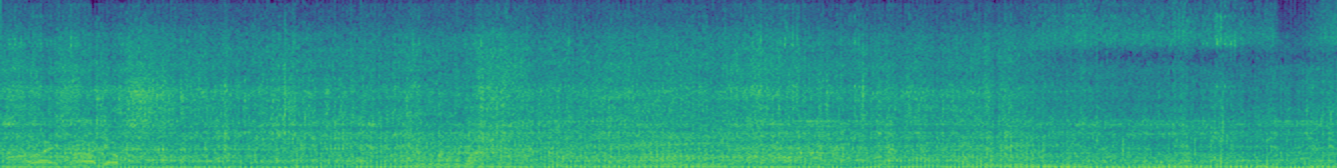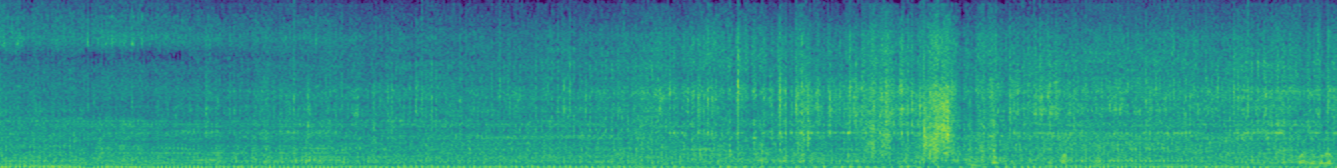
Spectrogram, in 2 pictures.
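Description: A motorcycle engine runs steadily as the bike is brought in, a loud continuous idle-like rumble throughout, with background voices and some rattling near the end.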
